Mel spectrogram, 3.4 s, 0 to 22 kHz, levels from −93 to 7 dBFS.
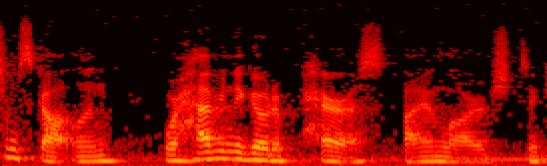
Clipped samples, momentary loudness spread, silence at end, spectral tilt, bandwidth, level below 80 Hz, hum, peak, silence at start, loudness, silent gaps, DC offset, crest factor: under 0.1%; 9 LU; 0 s; -5.5 dB/octave; 14.5 kHz; -66 dBFS; none; -16 dBFS; 0 s; -35 LUFS; none; under 0.1%; 20 dB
